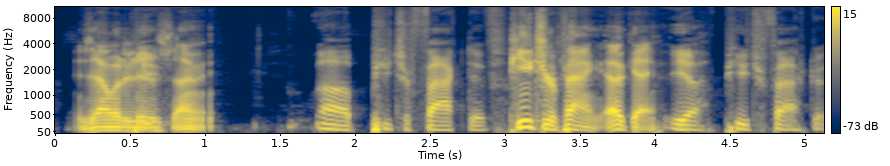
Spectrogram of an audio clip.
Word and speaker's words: putrefactive: The bodies already are in what is referred to as moderate putrejactive. I don't know how you pronounce putrejactive. Is that what it is? Putrefactive.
